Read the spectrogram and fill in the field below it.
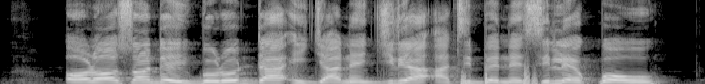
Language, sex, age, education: Yoruba, male, 15-29, tertiary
